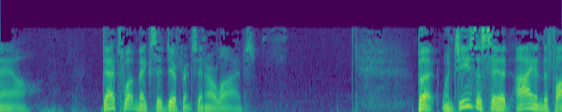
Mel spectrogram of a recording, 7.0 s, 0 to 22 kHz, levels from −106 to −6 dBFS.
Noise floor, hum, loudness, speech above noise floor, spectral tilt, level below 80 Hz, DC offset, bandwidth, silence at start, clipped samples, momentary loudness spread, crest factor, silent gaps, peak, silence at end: -74 dBFS; none; -28 LUFS; 47 dB; -5 dB/octave; -52 dBFS; under 0.1%; 8 kHz; 0 s; under 0.1%; 16 LU; 22 dB; none; -8 dBFS; 0 s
